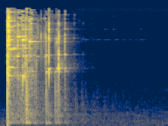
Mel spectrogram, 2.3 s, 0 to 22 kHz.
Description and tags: Breaking some old ugly plates and mugs on the floor.
Recorded with Zoom F4 and Sennheiser shotgun mic in a studio.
